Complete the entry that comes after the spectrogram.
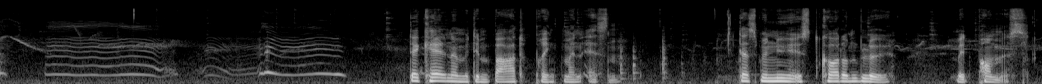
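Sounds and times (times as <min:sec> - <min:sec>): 
small child screaming and crying: 0:00.0 - 0:03.5
speech: 0:04.1 - 0:06.4, 0:07.4 - 0:09.0, 0:09.6 - 0:10.4.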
